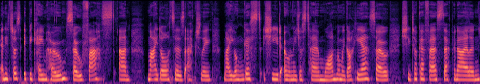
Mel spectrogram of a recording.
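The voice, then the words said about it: Liverpool accent. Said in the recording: “I'm sure you can tell from my accent that I'm actually from Liverpool”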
